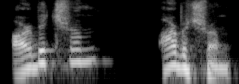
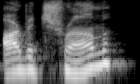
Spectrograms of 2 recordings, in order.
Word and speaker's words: Arbitrum: The fund may also use Polygon and Arbitrum, I'm not sure how we pronounce that, networks for certain, Arbitrum, like arbitration, Arbitrum.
